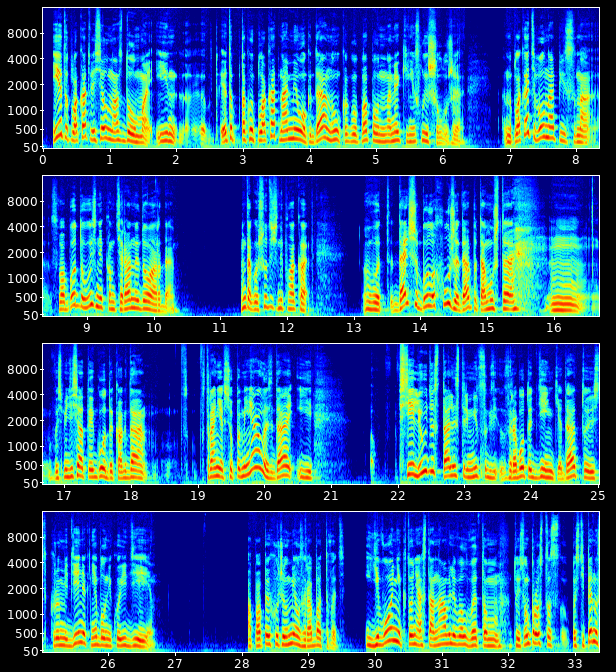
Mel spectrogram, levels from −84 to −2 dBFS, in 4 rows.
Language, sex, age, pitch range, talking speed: Russian, female, 30-49, 180-230 Hz, 145 wpm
